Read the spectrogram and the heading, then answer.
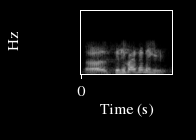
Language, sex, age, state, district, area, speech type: Assamese, male, 18-30, Assam, Dibrugarh, urban, conversation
